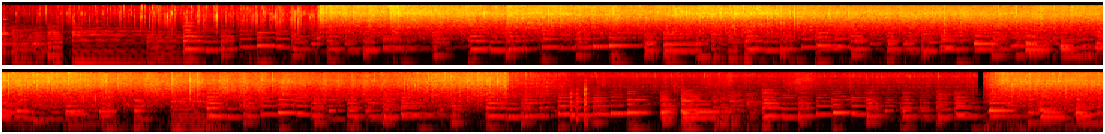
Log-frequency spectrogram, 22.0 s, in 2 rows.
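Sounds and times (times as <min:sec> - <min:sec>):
food sizzling in a frying pan: 0:00.0 - 0:20.2, 0:20.8 - 0:22.0
light background music: 0:02.0 - 0:22.0.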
